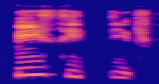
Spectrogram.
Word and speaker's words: visited: Cuando un verbo termina en t de tetero y es un verbo regular, la pronunciación es id, visited. Visited. Suena como una i y una d al final.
